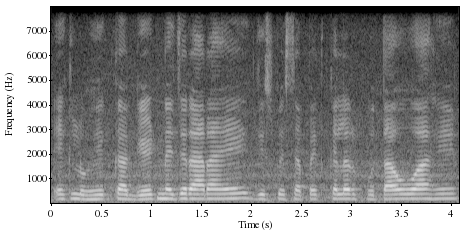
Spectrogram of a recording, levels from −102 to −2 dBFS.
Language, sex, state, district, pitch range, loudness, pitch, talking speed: Hindi, female, Bihar, Sitamarhi, 180-195 Hz, -23 LUFS, 190 Hz, 220 wpm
